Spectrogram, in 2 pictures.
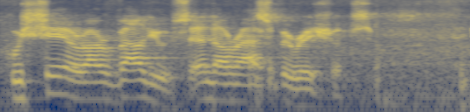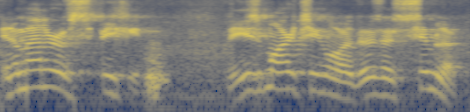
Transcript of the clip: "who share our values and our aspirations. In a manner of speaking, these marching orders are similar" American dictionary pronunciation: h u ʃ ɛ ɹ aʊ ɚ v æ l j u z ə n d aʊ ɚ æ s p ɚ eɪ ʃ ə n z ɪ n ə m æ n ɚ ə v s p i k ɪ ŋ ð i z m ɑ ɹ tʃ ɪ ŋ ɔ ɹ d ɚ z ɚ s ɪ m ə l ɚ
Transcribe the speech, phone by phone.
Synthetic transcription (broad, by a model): h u ʃ ɛ ɹ aʊ ɚ v æ l j u z ə n d aʊ ɚ æ s p ɚ eɪ ʃ ə n z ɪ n ə m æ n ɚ ə v s p i k ɪ ŋ ð i z m ɑ ɹ tʃ ɪ ŋ ɔ ɹ d ɚ z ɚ s ɪ m l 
